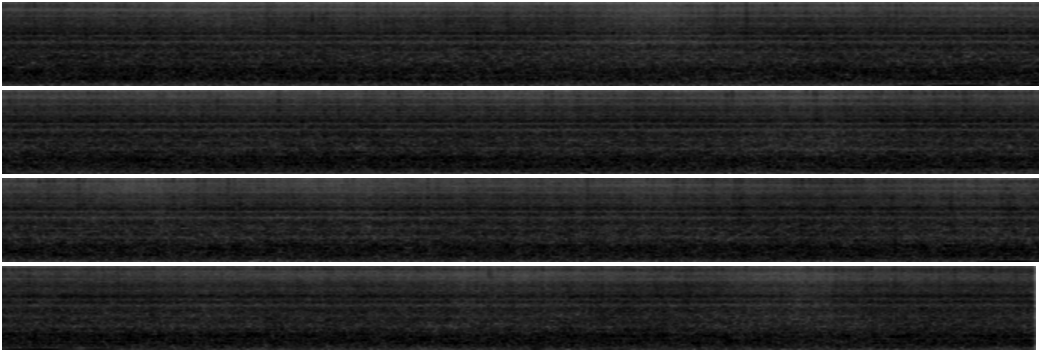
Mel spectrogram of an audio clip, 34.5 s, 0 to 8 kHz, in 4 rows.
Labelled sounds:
31.5	31.8	vessel noise, 7.5 to 7.7 kHz

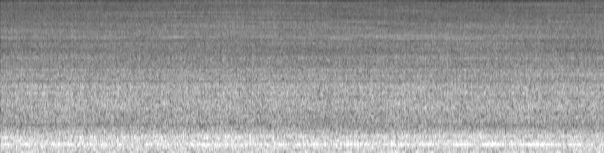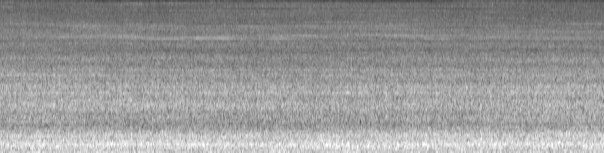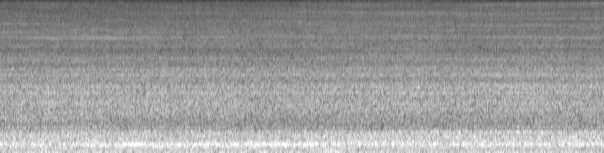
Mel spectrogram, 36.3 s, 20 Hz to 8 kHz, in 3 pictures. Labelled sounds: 15.0	15.5	vessel noise, 3.6 to 3.7 kHz

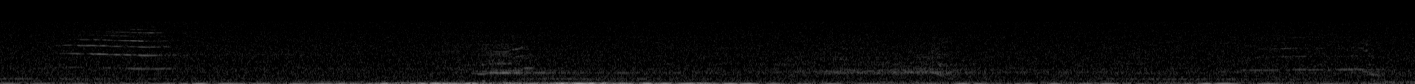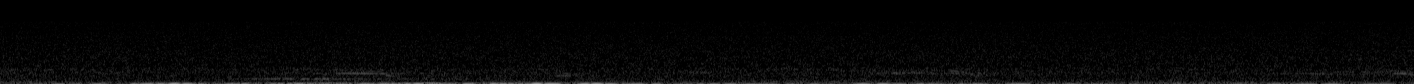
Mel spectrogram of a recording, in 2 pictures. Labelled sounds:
0.5	1.7	humpback whale, 1.4 to 5.2 kHz
12.7	13.1	humpback whale, 1.3 to 2.1 kHz

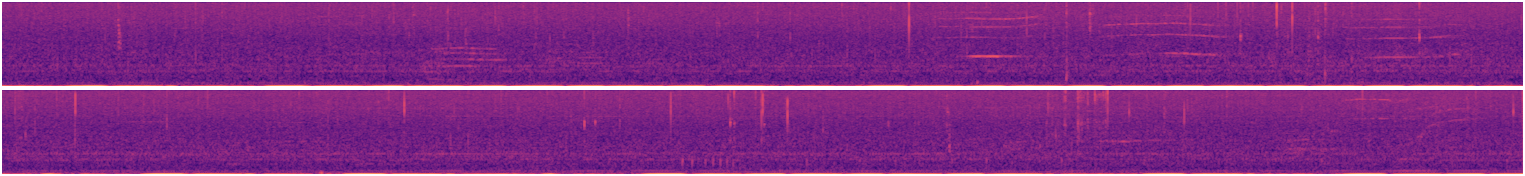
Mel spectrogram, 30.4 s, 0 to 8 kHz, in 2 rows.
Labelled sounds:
2.8	3.9	killer whale, southern resident, whistle, 3.2 to 5.0 kHz
4.2	5.2	killer whale, southern resident, J pod, call S04, 0.35 to 1.7 kHz
5.4	6.1	killer whale, southern resident, J pod, call S04, 0.25 to 1.5 kHz
9.3	10.5	killer whale, southern resident, 0.85 to 8.0 kHz
11.0	12.3	killer whale, southern resident, call S16, 0.85 to 5.0 kHz
13.4	14.7	killer whale, southern resident, 0.85 to 4.6 kHz
16.5	16.9	killer whale, southern resident, 2.2 to 2.7 kHz
28.6	30.4	killer whale, southern resident, 1.2 to 5.8 kHz

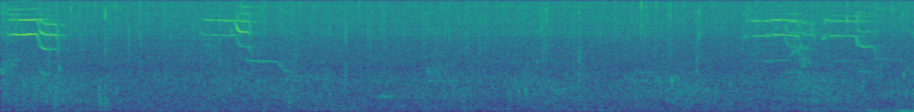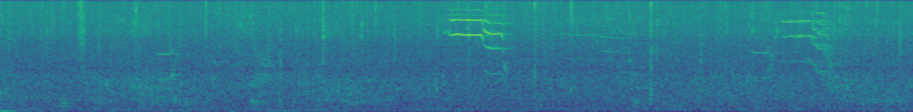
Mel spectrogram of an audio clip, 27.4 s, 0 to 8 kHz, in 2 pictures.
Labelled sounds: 0.1	0.9	killer whale, northern resident, G clan, 1.9 to 7.7 kHz
3.0	4.4	killer whale, northern resident, G clan, 1.1 to 6.7 kHz
11.2	13.5	killer whale, northern resident, G clan, 1.4 to 6.2 kHz
16.1	16.3	killer whale, northern resident, G clan, 1.7 to 2.1 kHz
20.3	21.4	killer whale, northern resident, G clan, 0.88 to 6.3 kHz
22.7	23.0	killer whale, northern resident, G clan, 2.7 to 3.0 kHz
25.0	26.2	killer whale, northern resident, G clan, 1.0 to 6.0 kHz

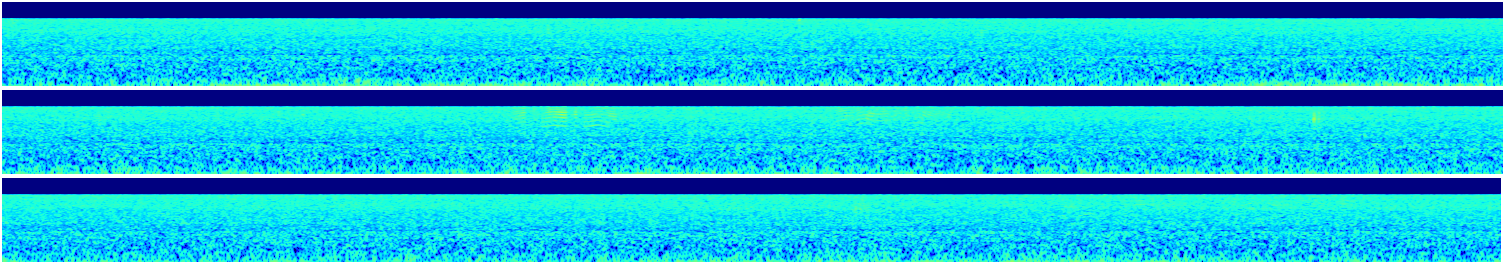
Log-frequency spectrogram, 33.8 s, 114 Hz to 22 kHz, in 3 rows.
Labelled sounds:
15.3	15.5	Pacific white-sided dolphin, 2.2 to 2.4 kHz

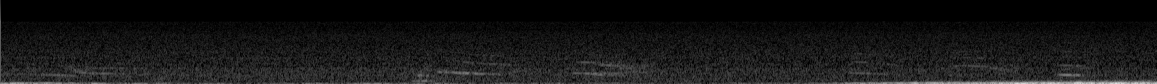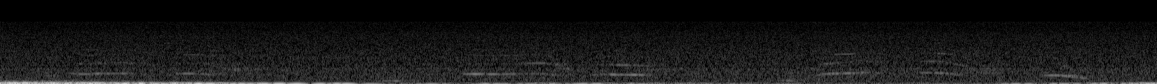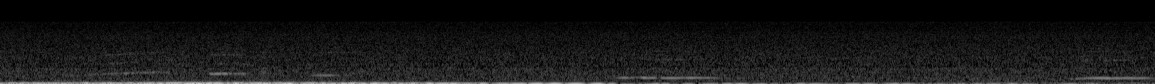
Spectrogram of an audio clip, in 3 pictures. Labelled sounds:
6.0	6.4	humpback whale, 0.80 to 1.0 kHz
9.6	10.0	humpback whale, 0.80 to 0.93 kHz
16.8	17.1	humpback whale, 0.93 to 1.1 kHz
19.9	20.2	humpback whale, 1.5 to 1.6 kHz
24.2	24.5	humpback whale, 1.4 to 1.7 kHz

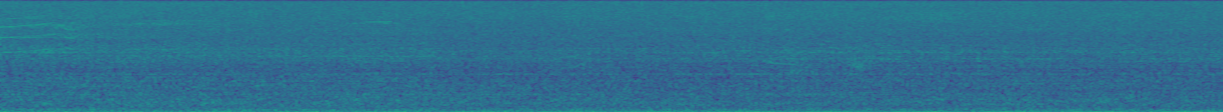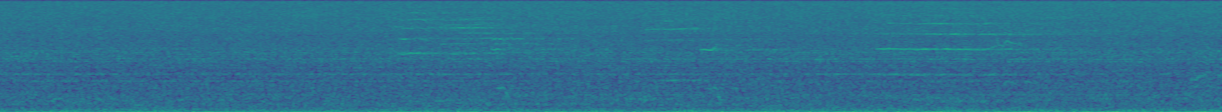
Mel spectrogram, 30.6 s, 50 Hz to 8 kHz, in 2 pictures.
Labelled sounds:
20.2	20.7	killer whale, southern resident, 1.8 to 5.6 kHz

